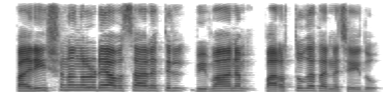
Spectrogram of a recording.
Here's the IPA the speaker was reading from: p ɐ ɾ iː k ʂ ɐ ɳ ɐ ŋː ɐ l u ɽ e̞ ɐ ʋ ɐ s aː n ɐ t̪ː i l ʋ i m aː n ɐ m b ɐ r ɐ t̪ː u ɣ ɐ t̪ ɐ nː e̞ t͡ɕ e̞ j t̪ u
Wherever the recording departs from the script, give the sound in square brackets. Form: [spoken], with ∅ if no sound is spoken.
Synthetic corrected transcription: p ɐ ɾ iː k ʂ ɐ ɳ ɐ ŋː ɐ [ɭ] u ɽ e̞ ɐ ʋ ɐ s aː n ɐ t̪ː i l ʋ i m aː n ɐ m [p] ɐ r ɐ t̪ː u ɣ ɐ t̪ ɐ nː e̞ t͡ɕ e̞ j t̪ u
